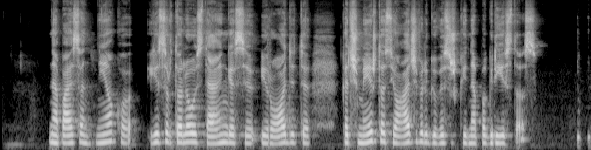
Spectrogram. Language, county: Lithuanian, Klaipėda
